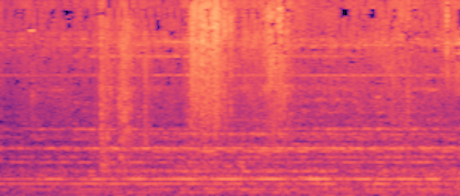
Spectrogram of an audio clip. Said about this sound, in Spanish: Es como si el suelo crujiera, como si algo pesado estuviera caminando por aquí, pero no sé qué será.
